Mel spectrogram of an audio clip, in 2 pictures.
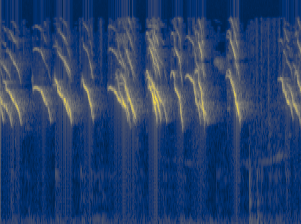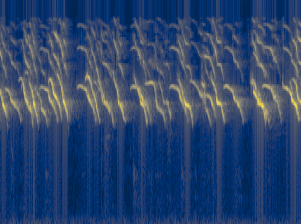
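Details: Several three-week-old chicks separated from their mother, calling noisily: dense, rapid high peeps, each a short falling whistle, overlapping in bursts with brief pauses and faint low rumble beneath.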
